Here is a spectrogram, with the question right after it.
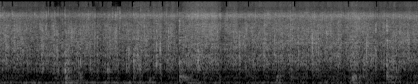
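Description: Pechay greens, tomato and chili sizzle and fry in a pan, giving a continuous close hiss with small crackles and no pauses.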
